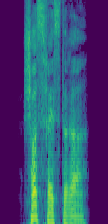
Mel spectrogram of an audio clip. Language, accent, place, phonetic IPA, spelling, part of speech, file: German, Germany, Berlin, [ˈʃɔsˌfɛstəʁɐ], schossfesterer, adjective, De-schossfesterer.ogg
- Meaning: inflection of schossfest: 1. strong/mixed nominative masculine singular comparative degree 2. strong genitive/dative feminine singular comparative degree 3. strong genitive plural comparative degree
